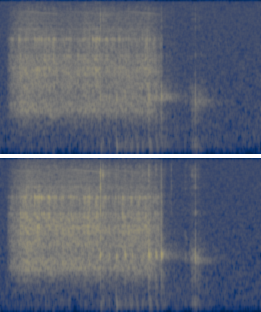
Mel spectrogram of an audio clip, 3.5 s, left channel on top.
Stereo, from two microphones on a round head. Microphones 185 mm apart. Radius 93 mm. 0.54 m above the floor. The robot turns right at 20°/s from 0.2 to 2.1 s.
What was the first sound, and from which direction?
Chewing, 80° right.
